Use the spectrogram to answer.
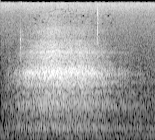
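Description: A slow breath is drawn in through the nose as a soft, airy hiss that swells gradually and then eases off. It is a single quiet inhalation with no voices.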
